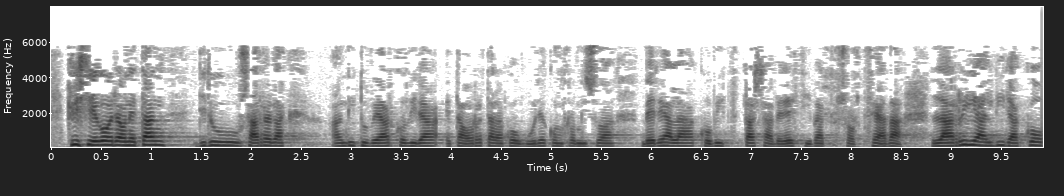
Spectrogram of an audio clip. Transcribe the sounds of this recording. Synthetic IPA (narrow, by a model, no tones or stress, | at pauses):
kɾisie̞ɣ̞o̞e̞ɾao̞ne̞t̪and̪iɾusare̞ɾak | a̰nd̪it̪uβe̞aɾko̞ðiɾae̞t̪ao̞re̞t̪aɾako̞ɣuɾe̞ko̞mpɾo̞misoaβe̞ɾe̞alako̞βiðt̪asaβe̞ɾe̞siβat̪so̞ɾt͡se̞aðalariald̪iɾako̞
